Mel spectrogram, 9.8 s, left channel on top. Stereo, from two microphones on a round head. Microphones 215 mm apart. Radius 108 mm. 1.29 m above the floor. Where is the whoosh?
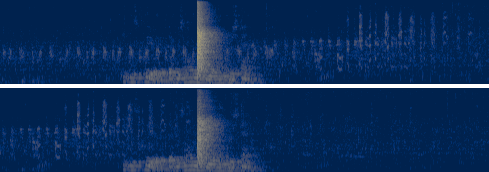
I don't hear a whoosh.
